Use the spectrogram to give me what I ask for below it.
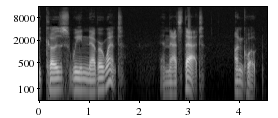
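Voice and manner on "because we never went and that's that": very soft, slow, deliberate, soft-spoken voice. Retelling an answer given to a girl in an interview: imitating speaking very softly. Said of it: "he said very softly".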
